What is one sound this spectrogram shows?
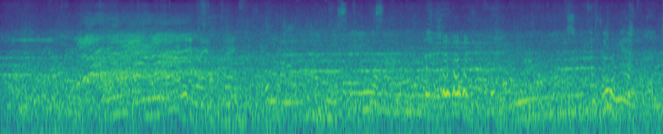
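A crowd murmurs and cheers outdoors.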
